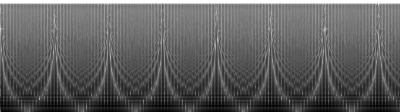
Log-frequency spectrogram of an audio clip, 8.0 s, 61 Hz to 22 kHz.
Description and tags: Detuned Sawtooths C1
Detuned sawtooths good to make bass sounds
Sylenth1, 128, Detuned, C1, Sawtooths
